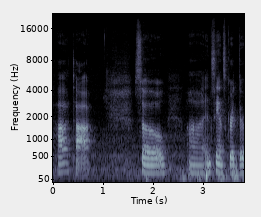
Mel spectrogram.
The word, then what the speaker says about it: hatha: spirit so hata yoga it looks like hatha h-a-t-h-a but it's pronounced hata so uh in sanskrit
